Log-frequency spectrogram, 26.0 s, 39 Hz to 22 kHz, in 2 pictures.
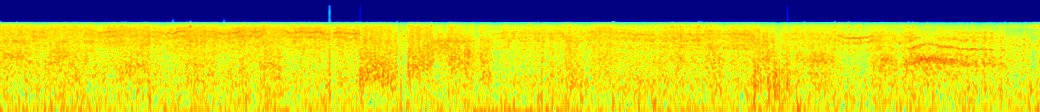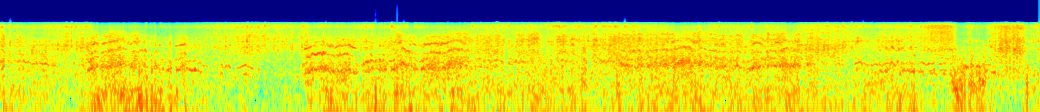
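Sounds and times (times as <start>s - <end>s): wind buffeting microphone: 0.0s - 26.0s
skis hissing on snow: 19.0s - 26.0s.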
